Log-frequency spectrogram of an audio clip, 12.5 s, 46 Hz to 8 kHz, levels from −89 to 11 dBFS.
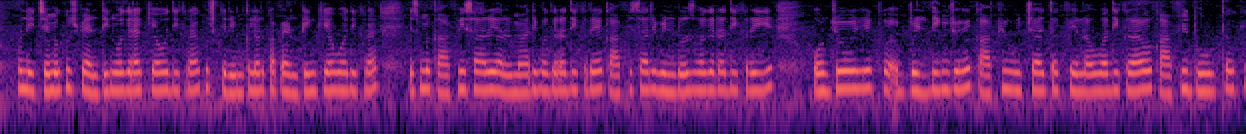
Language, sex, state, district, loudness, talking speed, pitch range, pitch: Hindi, female, Andhra Pradesh, Anantapur, -25 LUFS, 265 wpm, 240-255 Hz, 245 Hz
